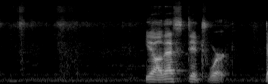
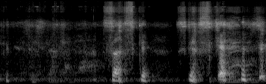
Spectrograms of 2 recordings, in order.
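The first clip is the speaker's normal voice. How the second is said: whispered, stuttering restarts; too flustered to get the word out; soft whispered stammer before a laugh; 7 dB quieter, much slower than usual. Real, not acted. Flustered by viewer's name.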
